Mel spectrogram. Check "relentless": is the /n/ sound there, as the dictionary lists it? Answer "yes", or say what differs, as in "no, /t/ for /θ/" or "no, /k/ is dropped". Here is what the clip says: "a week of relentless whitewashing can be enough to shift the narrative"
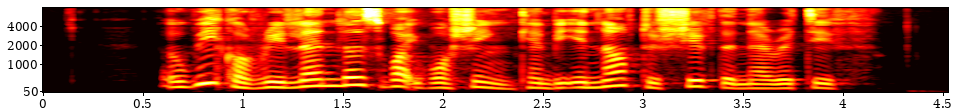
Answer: yes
